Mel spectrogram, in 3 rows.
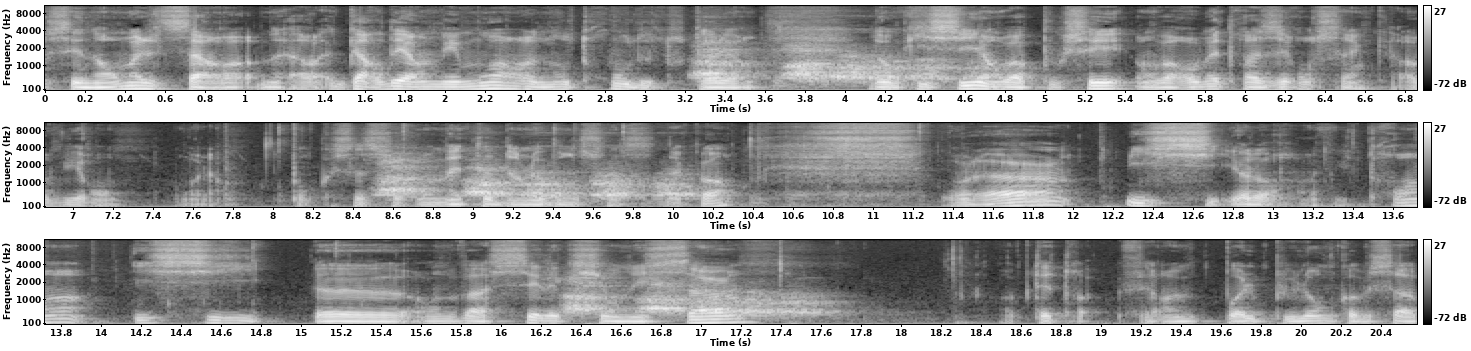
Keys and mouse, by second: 4.6-7.6 drag, 8.1 middle click, 9.4 middle click, 11.0 shift+middle click, 12.2 KP_1, 13.3 KP_3, 14.8 shift+middle click, 18.7-20.5 drag.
